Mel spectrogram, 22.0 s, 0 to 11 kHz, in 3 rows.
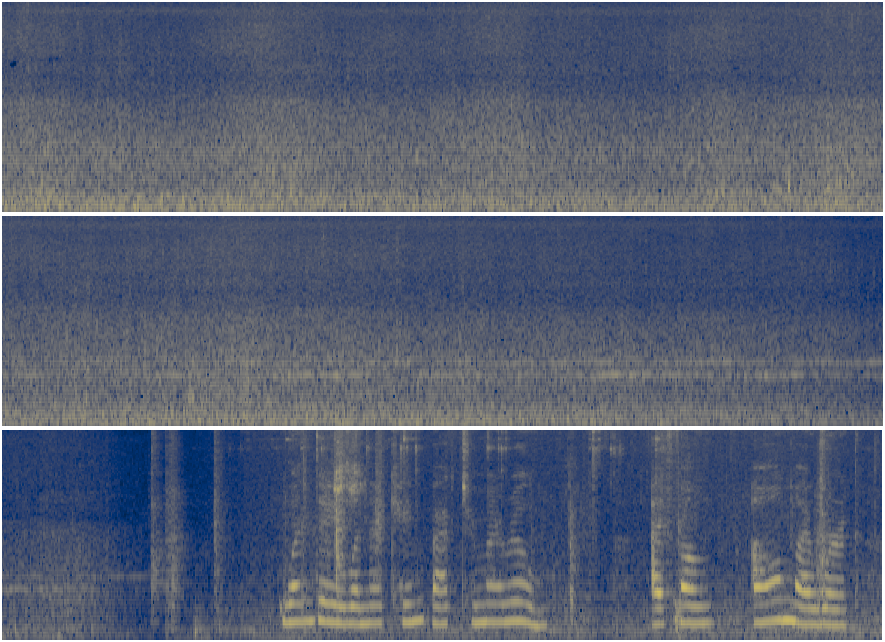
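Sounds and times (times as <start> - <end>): sea waves washing ashore: 0.0 - 15.8
wind: 0.0 - 22.0.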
